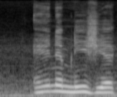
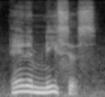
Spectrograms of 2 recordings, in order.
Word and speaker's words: anamnesis: Anamnesia collected. I've been saying it wrong the whole time. Anamnesis.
